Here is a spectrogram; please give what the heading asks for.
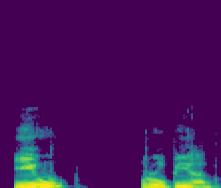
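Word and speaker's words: European: অ্যান ইউরোপিয়ান, ইউরোপিয়ান যখন বলতেছি তখন উচ্চারণটা কিন্তু এরকম, ইউরোপিয়ান।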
